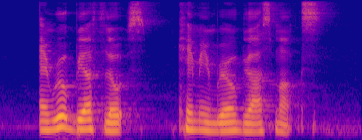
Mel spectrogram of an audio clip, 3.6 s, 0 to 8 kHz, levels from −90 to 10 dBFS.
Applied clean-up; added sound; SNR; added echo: none; none; none; none.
